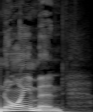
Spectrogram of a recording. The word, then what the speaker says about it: Neumann: Now, we pronounce his name St. John Neumann many times, which is the traditional pronunciation from where he was in Bohemia, which is now the Czech Republic.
